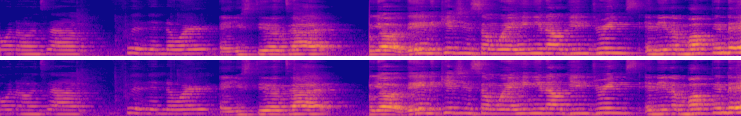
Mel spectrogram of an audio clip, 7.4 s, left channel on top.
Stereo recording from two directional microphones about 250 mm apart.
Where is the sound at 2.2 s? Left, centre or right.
Centre.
